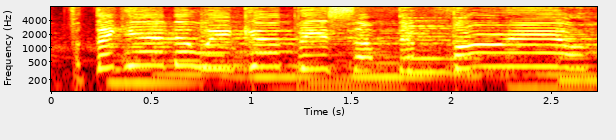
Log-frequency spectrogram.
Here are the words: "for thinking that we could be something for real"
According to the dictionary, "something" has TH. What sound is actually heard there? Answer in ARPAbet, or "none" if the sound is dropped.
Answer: TH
